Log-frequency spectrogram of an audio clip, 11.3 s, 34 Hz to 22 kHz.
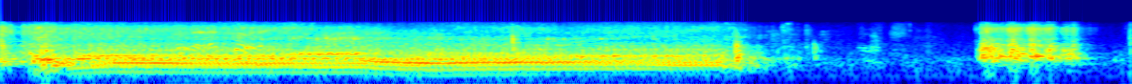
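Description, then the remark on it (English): A tractor engine, just started while being examined in late July or early August 1969, runs loud with a steady, rumbling chug for about seven seconds, then cuts off, leaving quieter rattling before a short burst of noise near the end. “examining the tractor. He started it, and pretty soon now he's going to comment on it.”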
